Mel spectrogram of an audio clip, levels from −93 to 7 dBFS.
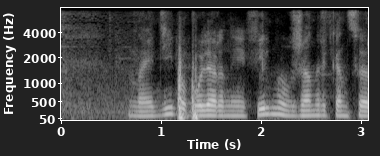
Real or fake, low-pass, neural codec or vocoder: real; 7.2 kHz; none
